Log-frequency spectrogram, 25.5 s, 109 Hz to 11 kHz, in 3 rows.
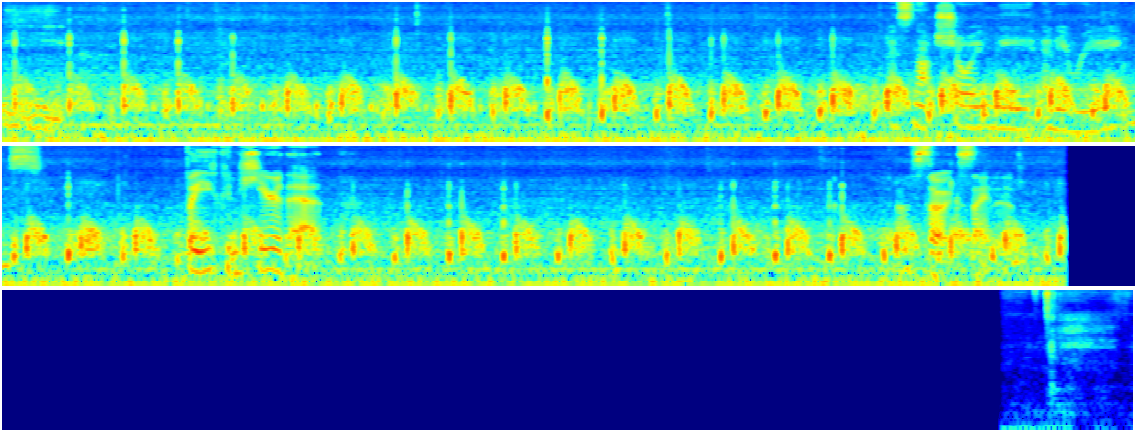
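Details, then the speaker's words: Fast, regular whooshing fetal heartbeat, about 146 beats a minute, picked up by a home fetal Doppler over steady device hum; mother's fourth baby. "i don't know if you guys can hear that but that's the baby finally found the heartbeat"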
